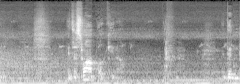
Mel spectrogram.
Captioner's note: chuckles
